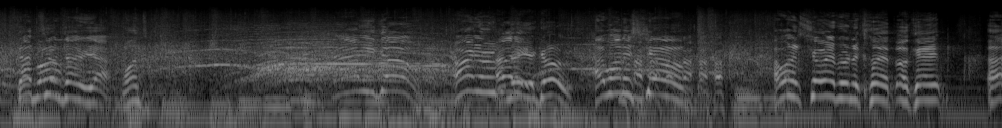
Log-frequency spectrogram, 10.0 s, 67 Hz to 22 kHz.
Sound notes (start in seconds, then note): 1.6 audience cheers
